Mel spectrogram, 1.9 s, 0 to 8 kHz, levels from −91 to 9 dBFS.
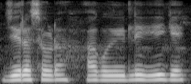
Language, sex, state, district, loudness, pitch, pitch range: Kannada, male, Karnataka, Koppal, -15 LUFS, 165 Hz, 160-170 Hz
